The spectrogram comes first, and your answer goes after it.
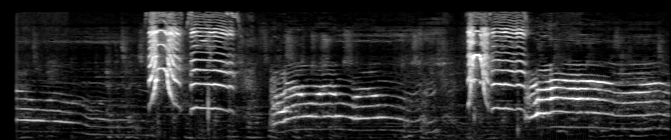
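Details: A Siberian Husky gives drawn-out, tuneful howls that rise then slide downward, each lasting a couple of seconds, in displeasure at a squeaker toy whose short, shrill squeaks come just before each howl.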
